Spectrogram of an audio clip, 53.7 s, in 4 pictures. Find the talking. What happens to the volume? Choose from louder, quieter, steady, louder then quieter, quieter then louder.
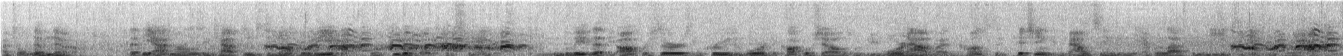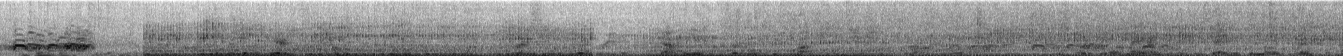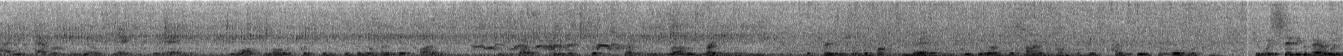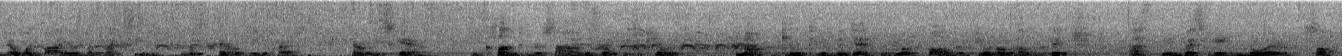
louder.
